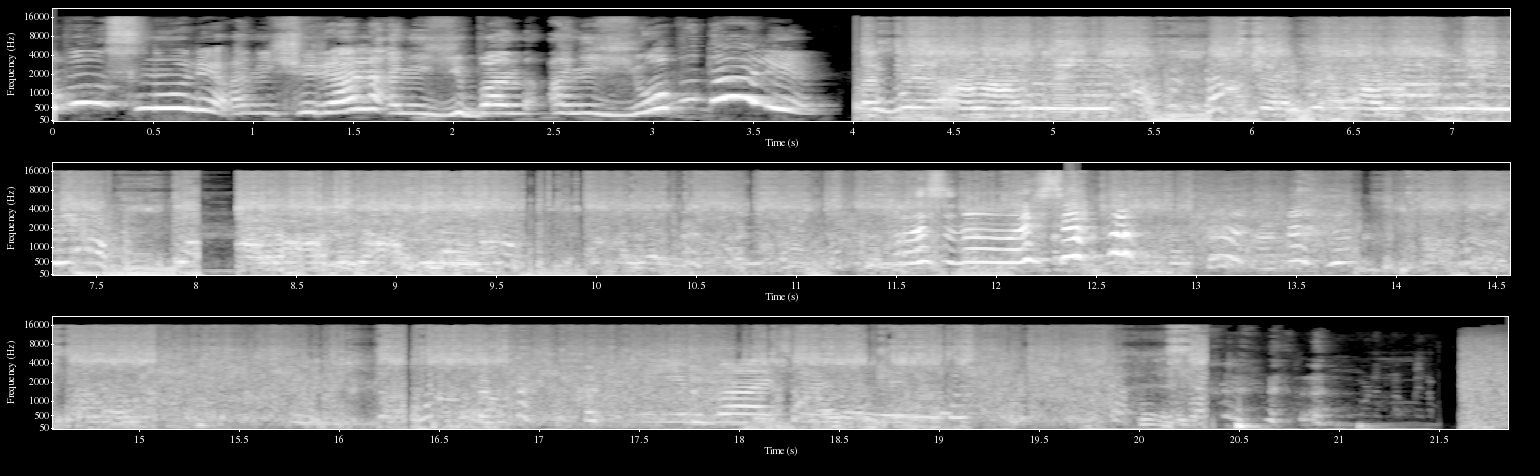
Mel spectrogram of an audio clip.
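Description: Several men talk with animation over an online call.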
